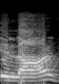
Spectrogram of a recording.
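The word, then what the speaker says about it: Helaire: Lakehurst had some standouts, like DeAndre Very Swift, who scored 25 points, Clyde Edward Ilar, the H is silent peasants, who managed a paltry 20.9 on the board.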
